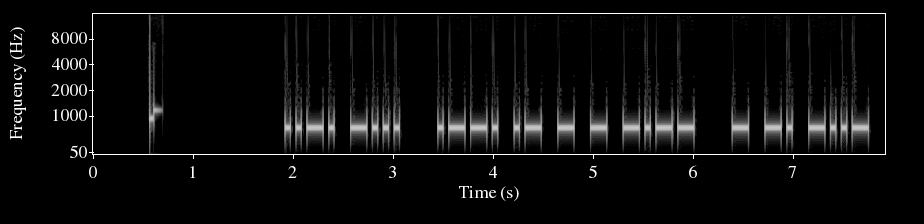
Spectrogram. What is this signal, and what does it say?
Morse code, heard as a keyed tone, about 22 wpm, 700 Hz. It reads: FB PATTY TNX
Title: K1USN SST QSO Practice 22wpm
